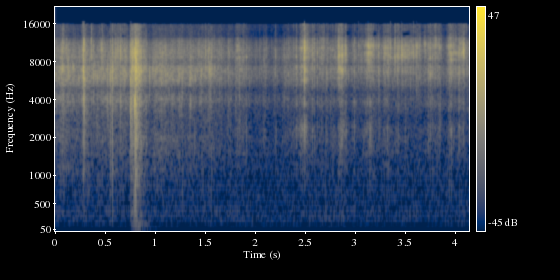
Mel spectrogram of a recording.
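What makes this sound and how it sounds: A hand-length blue tinsel garland of thin metallized plastic foil strands twisted on a wire core is squeezed, crumpled and rubbed between two hands in blue nitrile gloves, with loose cut tinsel strands lying on a white table. The result is a quiet, bright, crisp crinkling with almost no low end, made of scattered crackly bursts, the loudest one coming early in the clip.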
